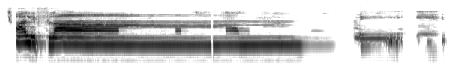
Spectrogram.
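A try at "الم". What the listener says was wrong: लाम को आप बहुत ज्यादा खींच रहे हो, 6 से भी ज्यादा, इतना नहीं खींचना। 6 फिंगर्स निकालिए, इसलिए मैंने आप लोगों को फिंगर्स का बताया।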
